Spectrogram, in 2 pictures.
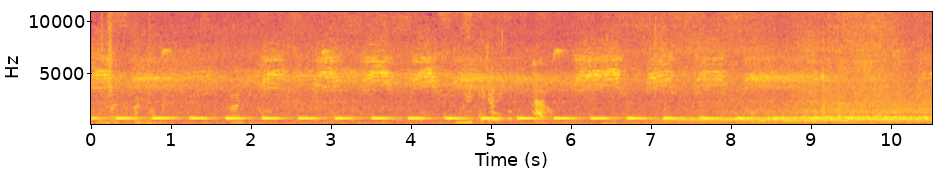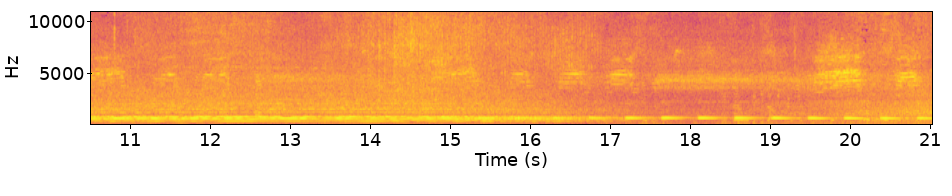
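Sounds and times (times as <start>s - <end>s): level crossing warning bell: 0.0s - 21.0s
steam locomotive whistle: 0.0s - 21.0s.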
